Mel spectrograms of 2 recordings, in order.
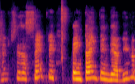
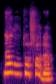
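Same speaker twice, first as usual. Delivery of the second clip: negação aguda, encenada; negação do choro; 12 semitones higher, much faster than usual. Acted. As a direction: encenar quem nega depressa que chora, voz mais aguda. Encena quem nega o choro. (negação defensiva em voz aguda)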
